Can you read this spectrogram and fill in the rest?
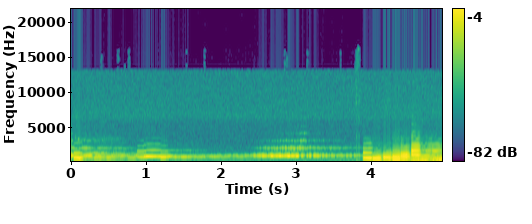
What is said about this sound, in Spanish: Y esta especie de... Esta especie de sonido medio mantra que va sonando en la oscuridad de la Blue Note.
